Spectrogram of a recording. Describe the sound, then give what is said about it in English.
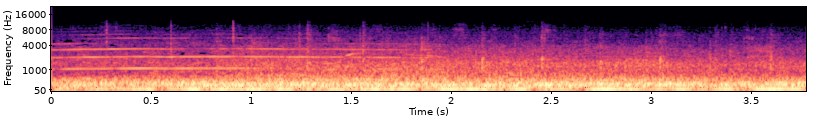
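A formation of 600-horsepower Texan trainer aircraft, two flights of four, roars overhead at the World War II Memorial, a steady, heavy low-pitched engine drone with a faint high whine that slowly fades, loud throughout the few seconds. “Here come the Texans, the 600 horsepower, two flights of four. Listen to the sound that they make as they go over.”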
